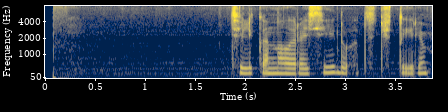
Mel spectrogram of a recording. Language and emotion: Russian, neutral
